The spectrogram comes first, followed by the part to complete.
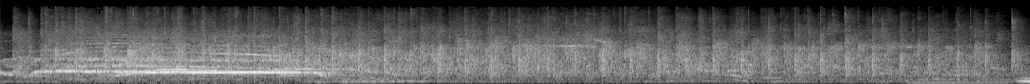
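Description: Small club audience applauding, with voices cheering over the clapping for the first three seconds, loudest then, followed by steady, somewhat quieter clapping.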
